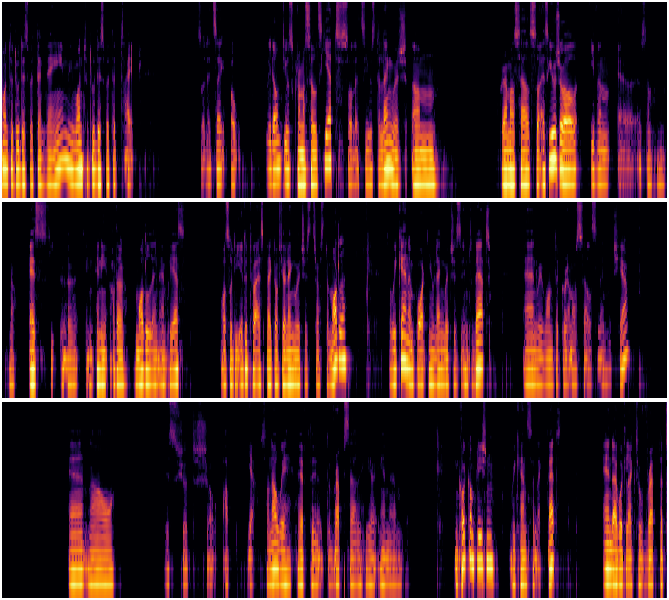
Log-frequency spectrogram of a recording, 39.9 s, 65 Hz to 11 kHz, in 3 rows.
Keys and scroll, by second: 0.1 Return, 0.7 super+space, 6.8 super+l, 28.1 super+space, 37.7 super+space.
